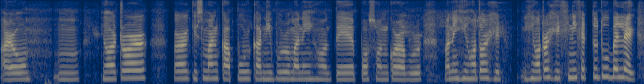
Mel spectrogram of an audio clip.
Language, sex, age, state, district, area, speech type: Assamese, female, 30-45, Assam, Nagaon, rural, spontaneous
